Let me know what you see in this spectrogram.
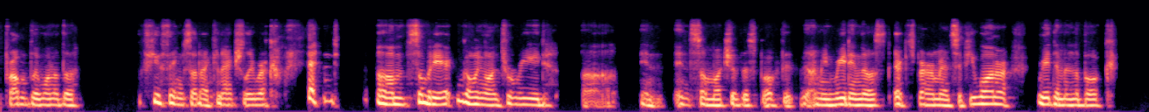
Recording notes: A live webinar on Sunday 15th October 2023 10am UK time.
